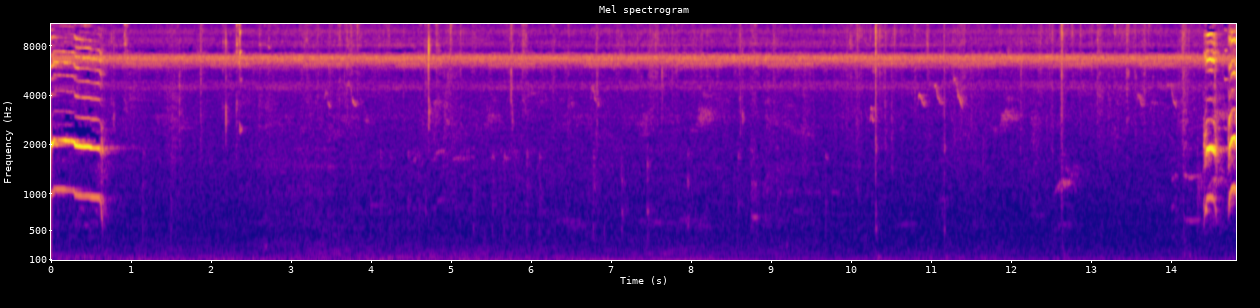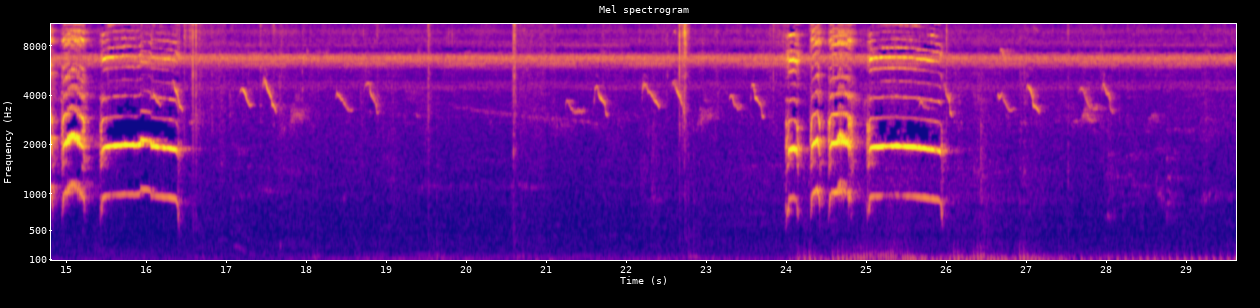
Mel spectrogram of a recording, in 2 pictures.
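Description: A rooster crowing three times, about ten seconds apart: the end of a crow right at the start, then full crows about 15 and 25 seconds in. Between the crows there is a steady high thin tone, and a low rumble comes in with the last crow and continues to the end.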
